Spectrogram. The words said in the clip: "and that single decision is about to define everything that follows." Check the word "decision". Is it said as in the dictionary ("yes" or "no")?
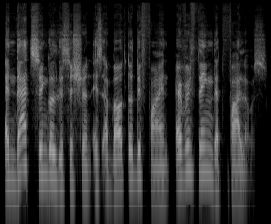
no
